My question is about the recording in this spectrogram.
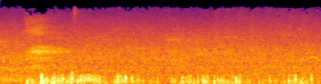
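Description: A crow cawing once, about half a second in, over an irregular low rumble with thumps.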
